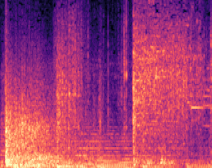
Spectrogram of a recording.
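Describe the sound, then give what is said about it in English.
A loud crash as debris smashes a glass panel in a partition inside a bank, with a burst of breaking glass and a tinkling cascade of shards that fills the whole moment, sharp, with no voices. “Debris smashes a glass panel in a partition.”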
